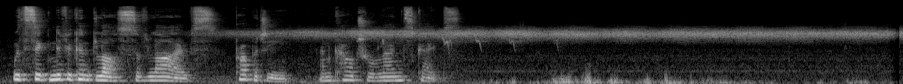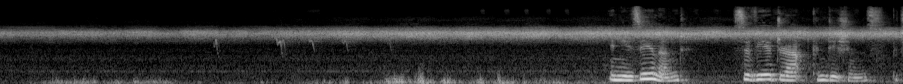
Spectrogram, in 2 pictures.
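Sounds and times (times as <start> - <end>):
insect chorus: 0.0 - 18.0.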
